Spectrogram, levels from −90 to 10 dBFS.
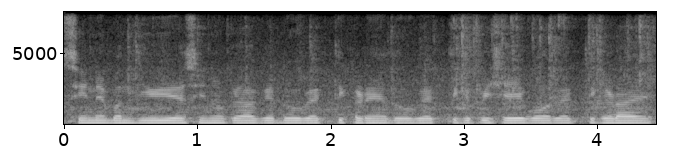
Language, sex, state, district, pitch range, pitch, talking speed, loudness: Hindi, male, Rajasthan, Barmer, 140-145 Hz, 145 Hz, 270 wpm, -14 LUFS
